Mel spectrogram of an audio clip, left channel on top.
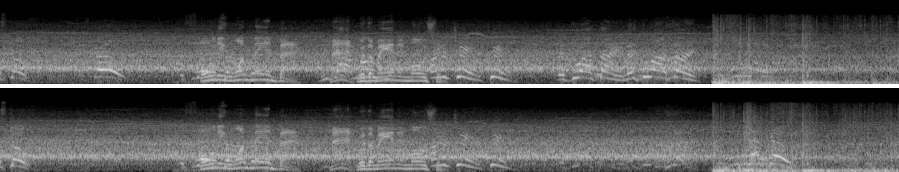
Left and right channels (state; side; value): normal; both; correlation 0.29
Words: go. Only one man back. Matt with a man in motion. Let's do our thing.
